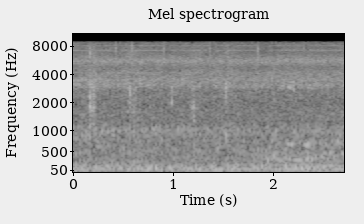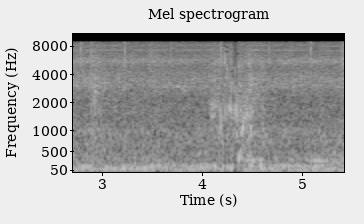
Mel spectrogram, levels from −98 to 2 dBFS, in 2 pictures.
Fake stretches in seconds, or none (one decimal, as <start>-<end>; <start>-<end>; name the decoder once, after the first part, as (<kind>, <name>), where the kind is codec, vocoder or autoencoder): none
